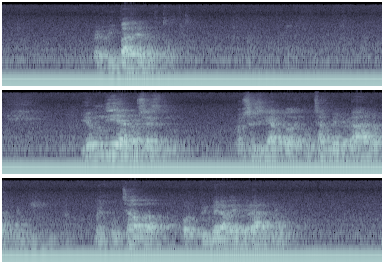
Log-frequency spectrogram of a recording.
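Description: A young man speaks slowly on a stage, with pauses, heard in a large room.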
